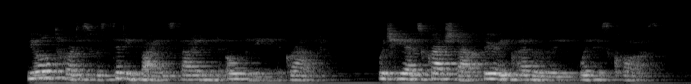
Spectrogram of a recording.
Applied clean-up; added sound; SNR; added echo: none; none; none; reverberation time 1.2 s.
